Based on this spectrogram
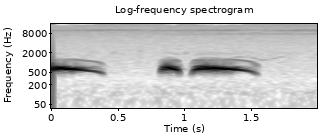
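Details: Decoy spotted dove from a trapping setup in Gia Lai, Vietnam, giving a single phrase of three coos: a long falling note, a brief clipped one, then another long drawn-out note.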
